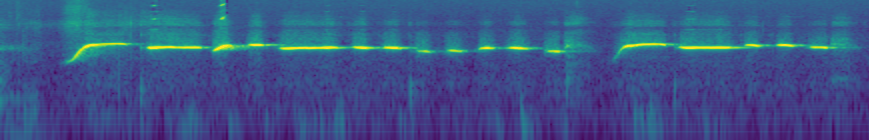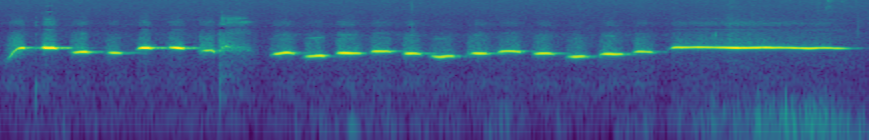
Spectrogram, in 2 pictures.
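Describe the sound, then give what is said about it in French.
A person whistles a tune alone in several clear phrases. Most phrases open with a quick upward slide, followed by short repeated notes at a steady high pitch, and the tune ends on a longer held note. “Et oui, c'est moi qui viens de siffler à l'instant.”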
